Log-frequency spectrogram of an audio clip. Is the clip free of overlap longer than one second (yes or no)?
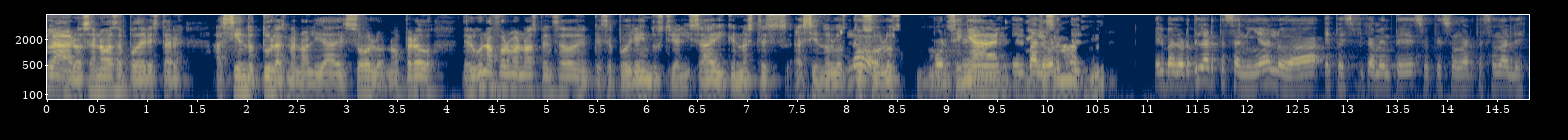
no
